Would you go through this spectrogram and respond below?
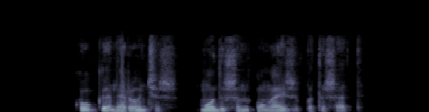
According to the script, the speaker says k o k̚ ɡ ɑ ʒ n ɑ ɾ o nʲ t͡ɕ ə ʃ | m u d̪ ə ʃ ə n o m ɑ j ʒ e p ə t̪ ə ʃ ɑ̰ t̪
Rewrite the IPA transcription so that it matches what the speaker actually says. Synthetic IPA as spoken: k o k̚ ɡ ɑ n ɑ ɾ o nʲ t͡ɕ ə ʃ | m o d̪ ə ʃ ə n o ŋ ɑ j ʒ e p ə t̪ ə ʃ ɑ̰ t̪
